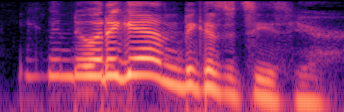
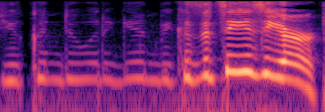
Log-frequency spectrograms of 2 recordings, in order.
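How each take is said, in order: First: High-pitched line peaking on "again"; stress on AGAIN. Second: High-pitched line landing on "easier"; stress on EASIER. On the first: Repeating the point on serial cheaters, weight on "again". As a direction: punch "again", then let the pitch fall. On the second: Explaining serial cheaters, high voice with weight on "easier". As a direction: lean on "easier" at the end. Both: Real, not acted.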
